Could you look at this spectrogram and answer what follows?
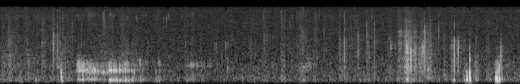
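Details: Hungry empty stomach rumbling: gurgling, bubbling rumbles with a few sharper pops from the belly; borborygmi.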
